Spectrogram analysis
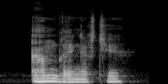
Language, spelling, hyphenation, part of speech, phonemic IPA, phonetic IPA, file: Dutch, aanbrengertje, aan‧bren‧ger‧tje, noun, /ˈaːnˌbrɛ.ŋər.tjə/, [ˈaːnˌbrɛ.ŋər.t͡ɕə], Nl-aanbrengertje.ogg
- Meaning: 1. diminutive of aanbrenger 2. synonym of weidemolen, a small windmill to drain a meadow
